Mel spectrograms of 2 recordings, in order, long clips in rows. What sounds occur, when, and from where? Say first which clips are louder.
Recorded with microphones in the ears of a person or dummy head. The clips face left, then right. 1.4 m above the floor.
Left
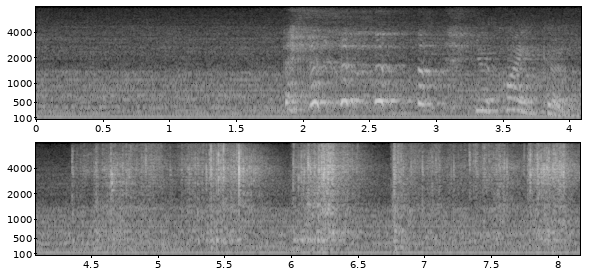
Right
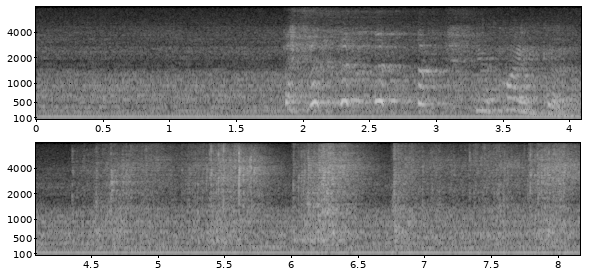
0.0 s a fan: left 1 dB; 15° left (ahead or behind), 2.5 m
1.5 s a giggle: left 3 dB; 20° left (ahead or behind), 2.5 m
4.3 s crumpling: left 2 dB; 50° left (ahead or behind), 2.5 m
